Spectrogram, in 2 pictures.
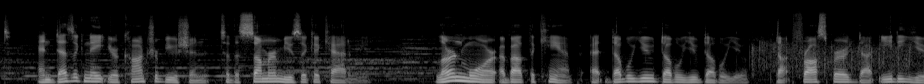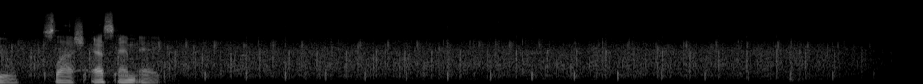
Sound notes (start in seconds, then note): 11.6 applause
